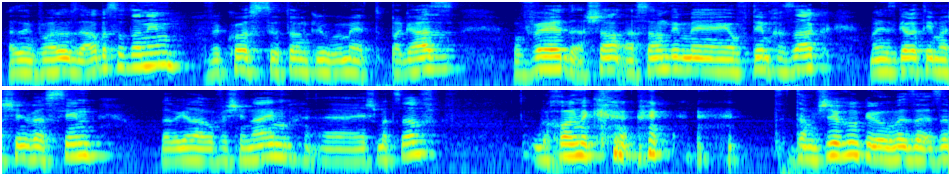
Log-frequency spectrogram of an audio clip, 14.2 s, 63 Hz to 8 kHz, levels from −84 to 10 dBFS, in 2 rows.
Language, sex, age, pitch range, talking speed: Hebrew, male, 20-39, 140-170 Hz, 140 wpm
